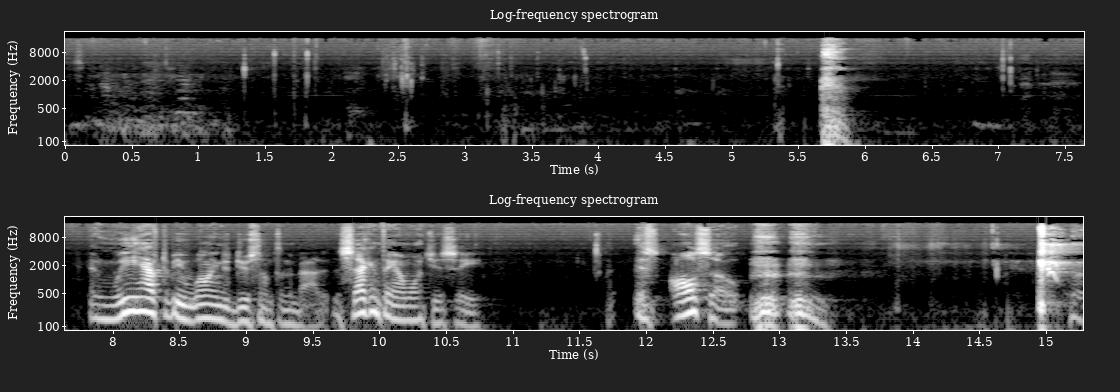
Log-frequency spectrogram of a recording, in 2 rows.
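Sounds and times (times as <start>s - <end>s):
faint steady noise: 0.0s - 15.2s
speaker with a throat problem clearing throat: 5.6s - 6.0s, 12.8s - 13.5s, 14.9s - 15.2s
speech: 8.3s - 10.9s, 11.9s - 13.4s.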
